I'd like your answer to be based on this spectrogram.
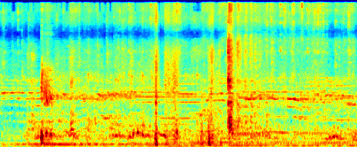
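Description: Pigeons cooing among a loft of some fifty birds, a steady low murmur of calls with a few sharper knocks and rustles, people talking nearby.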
